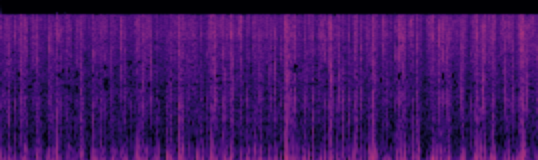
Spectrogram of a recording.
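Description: A leather card wallet is tapped by hand in a quick, somewhat uneven stream of soft, dull taps, about three per second. The sound is low and muffled with almost no bright content, and each tap dies away almost at once.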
